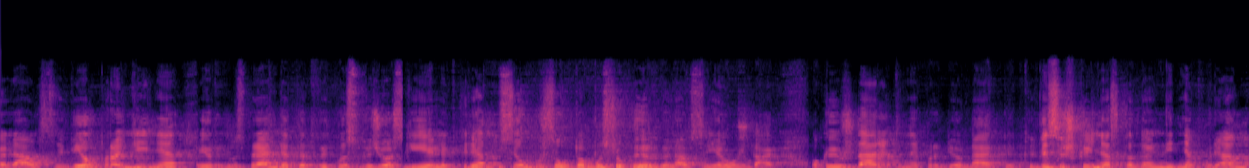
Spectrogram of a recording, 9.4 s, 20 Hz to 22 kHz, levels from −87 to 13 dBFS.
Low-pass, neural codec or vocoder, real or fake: 14.4 kHz; codec, 44.1 kHz, 7.8 kbps, Pupu-Codec; fake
